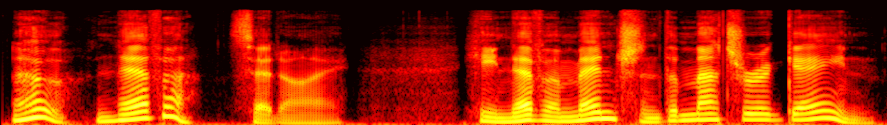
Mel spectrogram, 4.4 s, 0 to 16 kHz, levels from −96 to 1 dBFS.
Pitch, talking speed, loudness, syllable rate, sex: 140 Hz, 120 wpm, -20 LUFS, 4.4 syllables/s, male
